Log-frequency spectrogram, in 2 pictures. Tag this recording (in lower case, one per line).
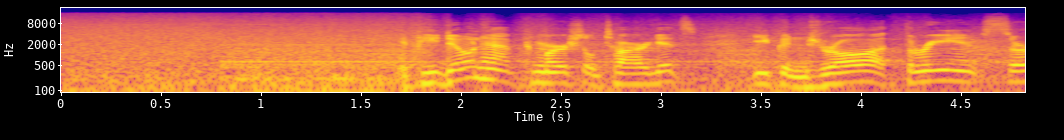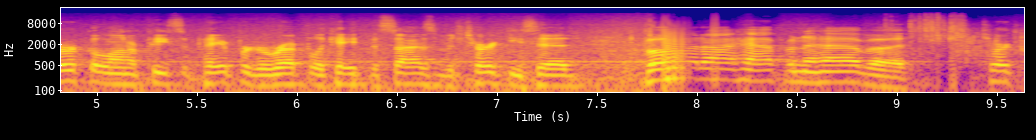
speech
